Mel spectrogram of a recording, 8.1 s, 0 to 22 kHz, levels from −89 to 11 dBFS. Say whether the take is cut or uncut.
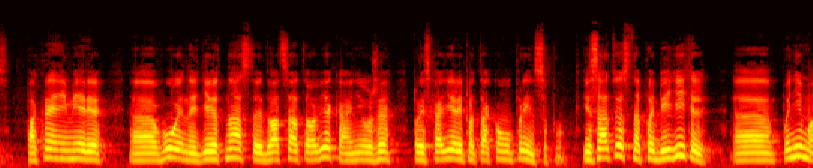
cut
